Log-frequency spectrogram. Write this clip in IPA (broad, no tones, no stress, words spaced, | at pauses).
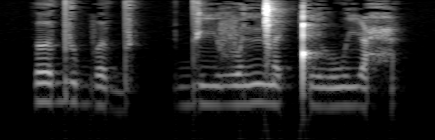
ədɯbəd | di vəŋ͡ǀɛǃil wiħ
